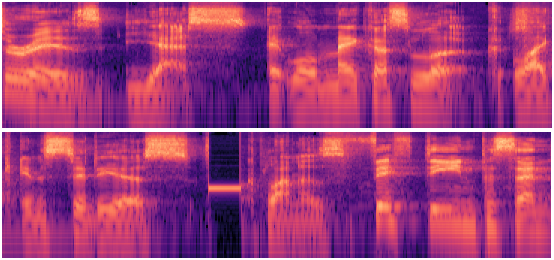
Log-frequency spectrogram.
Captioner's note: beep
